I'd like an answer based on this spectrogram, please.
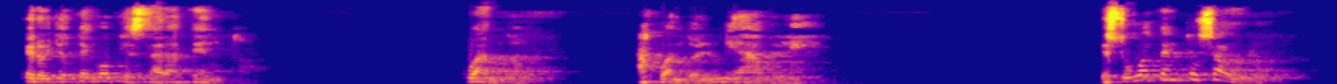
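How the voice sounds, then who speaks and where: A male pastor delivers a sermon in a church, his voice sitting high for a man. He speaks unhurriedly and keeps asking his listeners questions, while the hall around him rings with echo. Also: darkish tone, slight background noise. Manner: asks the congregation rhetorical questions. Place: church sanctuary. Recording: echoey church room.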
